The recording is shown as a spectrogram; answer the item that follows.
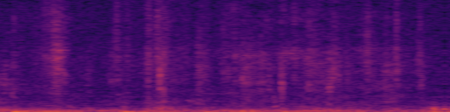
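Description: Faint scattered taps and rustles over a low room hum: handling noise from a handheld microphone and papers at a lectern.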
